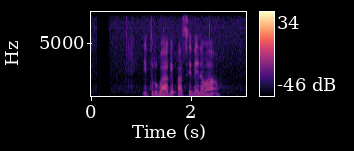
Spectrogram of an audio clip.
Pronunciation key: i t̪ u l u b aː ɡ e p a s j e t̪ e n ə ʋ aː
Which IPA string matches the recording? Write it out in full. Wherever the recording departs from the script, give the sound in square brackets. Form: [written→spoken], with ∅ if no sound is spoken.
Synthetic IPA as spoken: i t̪ u [l→ɾ] u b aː ɡ e p a s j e [t̪→d̪] e n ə ʋ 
